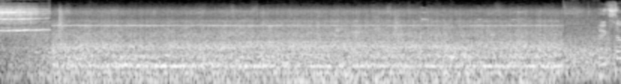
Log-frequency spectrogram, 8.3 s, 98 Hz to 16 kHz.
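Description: A JR East 701 series electric train running, heard from on board: a steady rumble of wheels and running gear with a steady low hum. It opens with a brief high-pitched squeal, and the sound cuts off abruptly near the end.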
